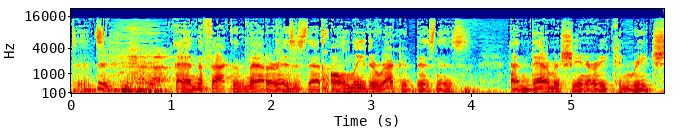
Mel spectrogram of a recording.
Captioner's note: laughter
